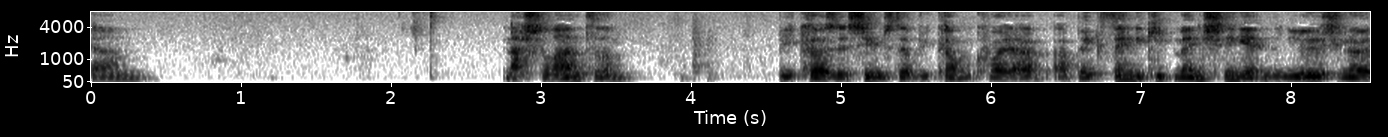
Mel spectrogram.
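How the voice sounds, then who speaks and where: A middle-aged man from Glasgow, Scotland, with a Glaswegian accent and a low, mellow voice, rambles through a home video monologue full of ums and restarts. It's recorded on a handheld phone or camera in an echoey room.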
